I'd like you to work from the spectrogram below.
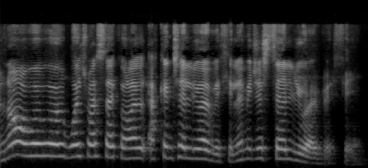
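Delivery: eager no wait, let me tell you everything; urgent. Shown as a demonstration. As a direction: stop them and rush to confess. Urgent new context, stopping someone.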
